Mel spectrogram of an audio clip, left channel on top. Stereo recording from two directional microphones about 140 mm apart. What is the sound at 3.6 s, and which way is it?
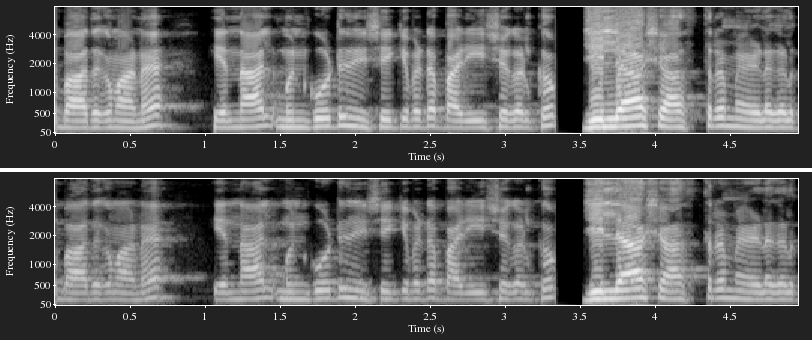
Speech, 30° left (ahead or behind).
